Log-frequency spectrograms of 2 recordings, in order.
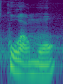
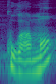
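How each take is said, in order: First: "couramment" pronounced like "couramon"; "an" devient "on". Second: Said in the usual way. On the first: Shown as a demonstration. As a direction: round the last nasal of "couramment" to "on". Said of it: "an devient on". (« couramment » prononcé « couramon ») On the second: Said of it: "pour dire couramment".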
